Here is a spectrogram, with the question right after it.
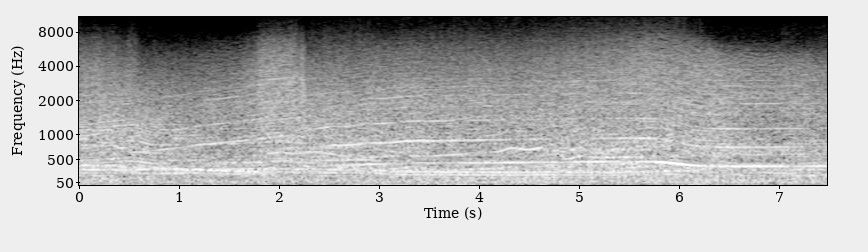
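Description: A 2020 Apollo Intensa Emozione race car in a racing video game, a steady high engine whine with shifting pitch holding loud and continuous under a wash of track noise.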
